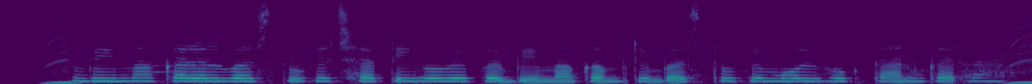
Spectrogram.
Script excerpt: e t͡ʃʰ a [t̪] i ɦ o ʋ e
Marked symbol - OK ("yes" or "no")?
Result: yes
